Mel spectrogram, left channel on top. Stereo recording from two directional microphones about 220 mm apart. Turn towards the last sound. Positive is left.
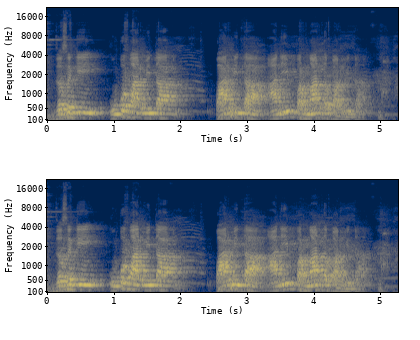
turn(degrees=-5)  # may be behind; listen again after turning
